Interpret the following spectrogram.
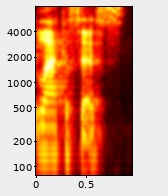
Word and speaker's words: Lachesis: It's Lachesis. Lachesis. Oh, okay. Cuz I'm And now with that pronunciation, I when I was an undergrad, I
